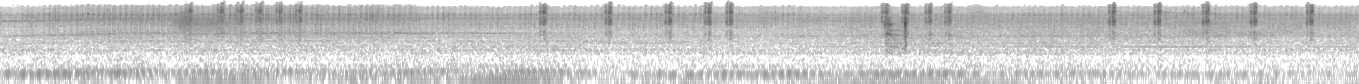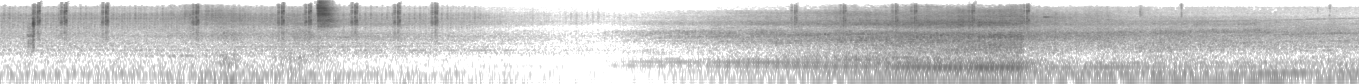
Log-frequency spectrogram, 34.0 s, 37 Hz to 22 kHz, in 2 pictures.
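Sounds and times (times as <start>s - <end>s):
diesel locomotive rumbling: 0.0s - 33.9s
sharp metallic clicks: 2.3s - 4.0s, 6.6s - 9.3s, 11.0s - 12.0s, 13.8s - 16.6s, 17.3s - 18.4s, 19.4s - 19.6s, 20.4s - 22.6s.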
